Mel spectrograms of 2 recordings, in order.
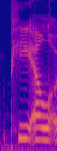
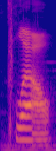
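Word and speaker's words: plough: I'm thinking of like p l o u g h which is also not pronounced PLO but pronounced plow but I'm pretty sure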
